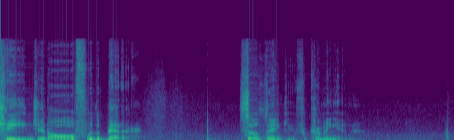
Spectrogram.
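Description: A man speaks calmly and warmly, close by.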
